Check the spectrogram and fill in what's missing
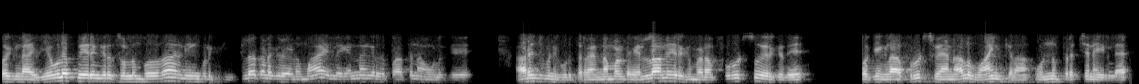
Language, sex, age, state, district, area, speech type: Tamil, male, 45-60, Tamil Nadu, Perambalur, urban, conversation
